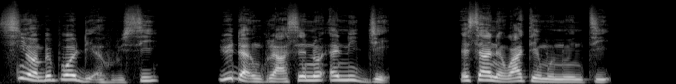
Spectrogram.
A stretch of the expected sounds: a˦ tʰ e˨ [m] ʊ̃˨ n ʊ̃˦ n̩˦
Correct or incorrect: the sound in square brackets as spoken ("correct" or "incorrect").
correct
